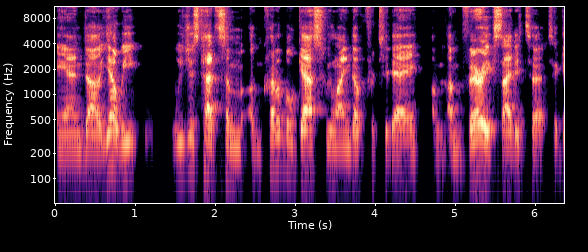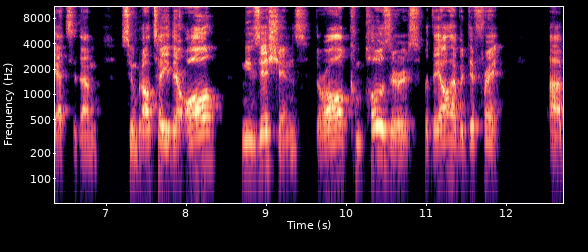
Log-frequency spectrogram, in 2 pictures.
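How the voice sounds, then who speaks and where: A man's voice: medium pitch, fairly bright tone. Conversational man hosting a live show. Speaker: show host.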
